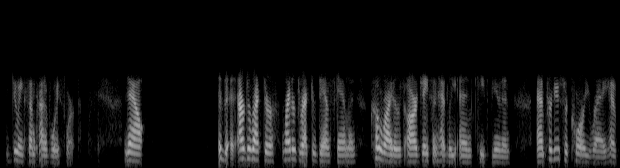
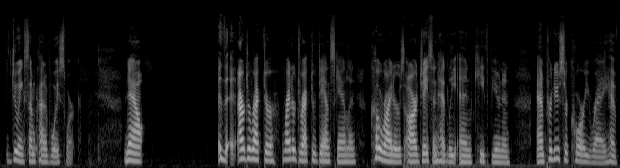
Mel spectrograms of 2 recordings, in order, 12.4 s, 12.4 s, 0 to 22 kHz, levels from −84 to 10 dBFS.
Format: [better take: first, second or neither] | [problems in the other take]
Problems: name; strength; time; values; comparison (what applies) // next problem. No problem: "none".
second | phone-call audio; poor line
